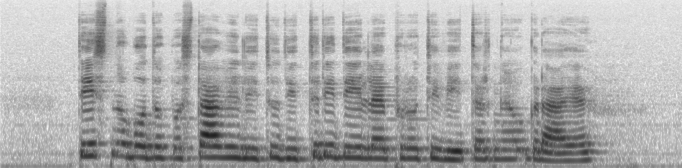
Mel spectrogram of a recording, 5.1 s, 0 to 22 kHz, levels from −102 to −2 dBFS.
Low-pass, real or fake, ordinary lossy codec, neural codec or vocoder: none; real; none; none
